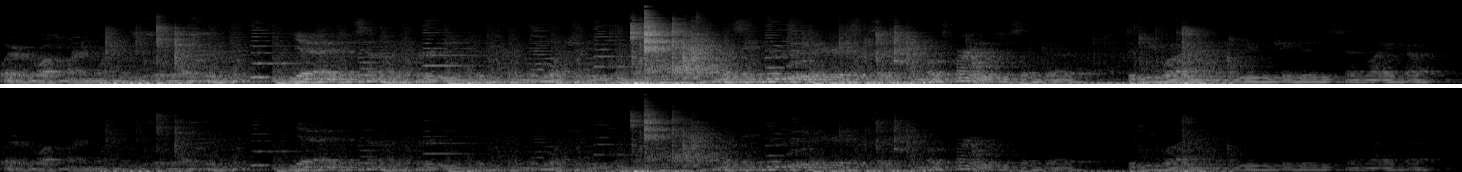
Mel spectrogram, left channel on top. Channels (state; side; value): quieter; right; 11.6 dB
